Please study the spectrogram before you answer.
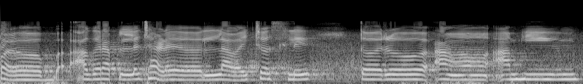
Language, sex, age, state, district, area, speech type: Marathi, female, 18-30, Maharashtra, Nagpur, urban, spontaneous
